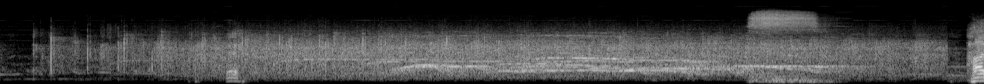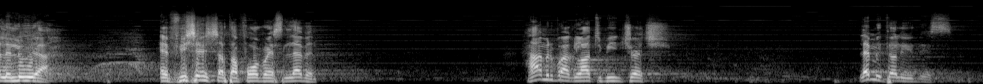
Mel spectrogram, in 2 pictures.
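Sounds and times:
audience clapping hands: 0:00.0 - 0:09.5
crowd voices and cheers: 0:00.0 - 0:09.6
speech: 0:02.2 - 0:02.6, 0:09.7 - 0:10.4, 0:11.4 - 0:13.1, 0:15.1 - 0:16.6, 0:18.4 - 0:19.4.

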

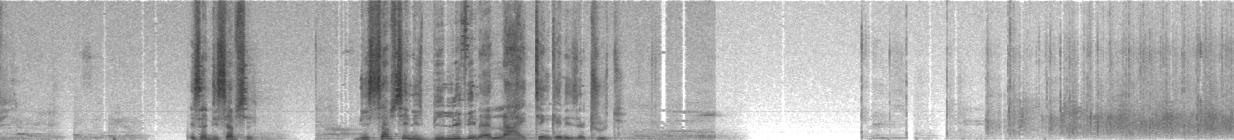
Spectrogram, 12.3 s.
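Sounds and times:
speech: 0:01.9 - 0:02.7, 0:03.6 - 0:06.3
audience clapping: 0:08.6 - 0:12.3.

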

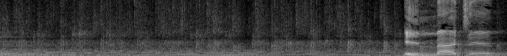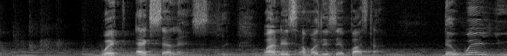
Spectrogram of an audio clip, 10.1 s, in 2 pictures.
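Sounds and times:
audience clapping: 0:00.0 - 0:05.9
sustained musical tone: 0:00.0 - 0:09.8
speech: 0:04.0 - 0:05.1, 0:06.1 - 0:10.1.

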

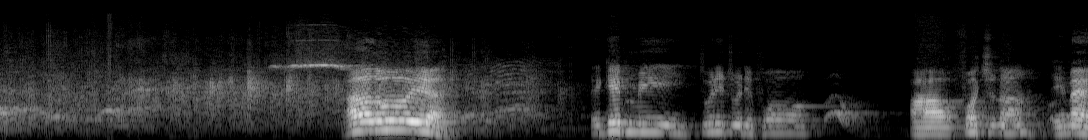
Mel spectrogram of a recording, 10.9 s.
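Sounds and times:
audience clapping: 0:00.0 - 0:05.9
speech: 0:03.4 - 0:04.6, 0:06.0 - 0:08.2, 0:09.1 - 0:10.8.

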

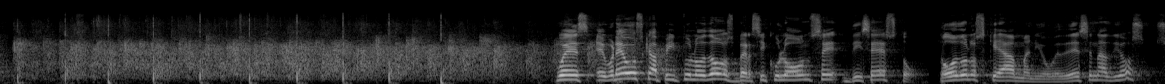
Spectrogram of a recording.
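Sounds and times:
audience applauding: 0:00.0 - 0:06.5
speech: 0:05.6 - 0:11.6.

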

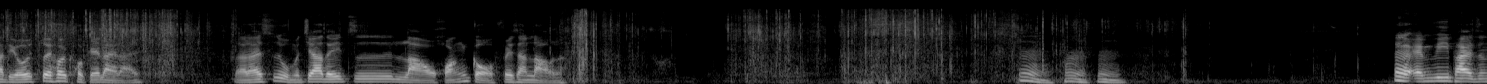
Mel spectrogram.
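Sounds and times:
speech: 0:00.0 - 0:01.6, 0:02.3 - 0:05.8, 0:10.2 - 0:11.3, 0:14.0 - 0:14.8
Subway sandwich paper wrapper crinkling: 0:00.0 - 0:03.3, 0:05.4 - 0:12.2
person humming: 0:10.2 - 0:11.3.

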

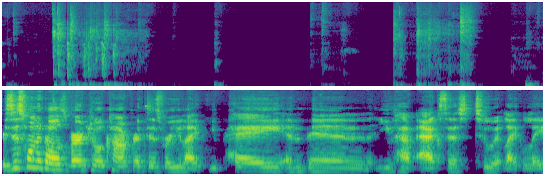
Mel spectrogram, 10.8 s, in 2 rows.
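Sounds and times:
typing on a computer keyboard: 0:00.5 - 0:01.4
speech: 0:05.4 - 0:10.8.

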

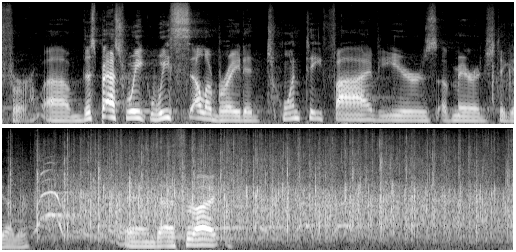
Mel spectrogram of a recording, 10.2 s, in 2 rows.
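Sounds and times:
speech: 0:00.1 - 0:05.6, 0:06.3 - 0:07.6
audience applause: 0:05.2 - 0:10.2.

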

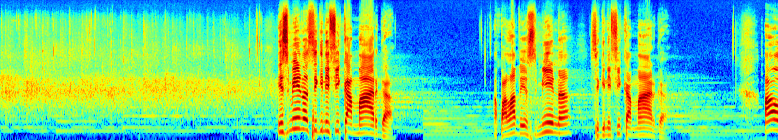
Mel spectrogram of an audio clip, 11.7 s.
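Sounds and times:
audience applauding: 0:00.0 - 0:05.0
speech: 0:04.2 - 0:06.0, 0:07.4 - 0:10.1, 0:11.4 - 0:11.6.

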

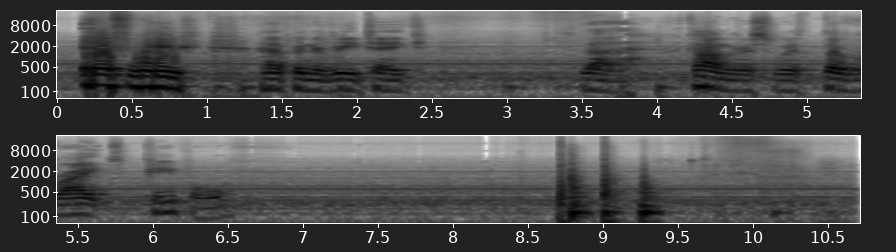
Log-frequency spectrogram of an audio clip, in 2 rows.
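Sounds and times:
speech: 0:00.2 - 0:02.6, 0:03.6 - 0:06.7
knocking on wood: 0:08.8 - 0:09.5.

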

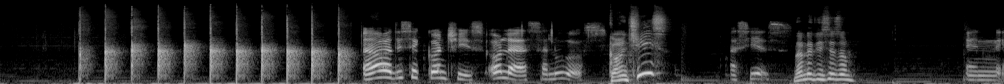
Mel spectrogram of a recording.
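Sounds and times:
clapping: 0:00.8 - 0:03.6
speech: 0:03.6 - 0:08.6, 0:09.6 - 0:10.0.

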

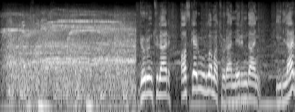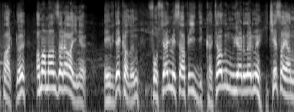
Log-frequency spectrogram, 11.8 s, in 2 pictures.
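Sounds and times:
crowd cheering at soldier send-off: 0:00.0 - 0:06.2
speech: 0:02.8 - 0:11.7.

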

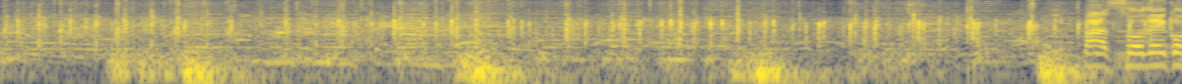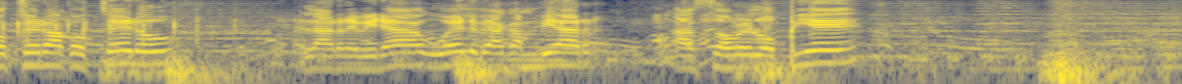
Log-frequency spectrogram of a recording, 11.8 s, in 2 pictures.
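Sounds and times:
audience applause: 0:00.0 - 0:07.4
speech: 0:05.4 - 0:10.3, 0:11.1 - 0:11.3.

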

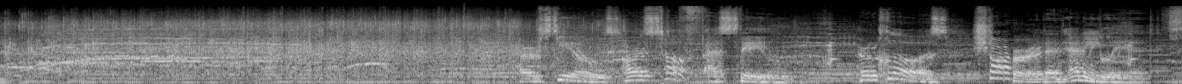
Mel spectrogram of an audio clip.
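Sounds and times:
audience applause: 0:00.0 - 0:08.0
audience cheering: 0:00.0 - 0:08.9
speech: 0:05.2 - 0:11.8.

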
